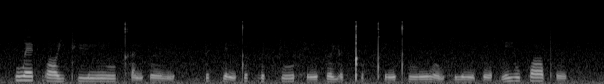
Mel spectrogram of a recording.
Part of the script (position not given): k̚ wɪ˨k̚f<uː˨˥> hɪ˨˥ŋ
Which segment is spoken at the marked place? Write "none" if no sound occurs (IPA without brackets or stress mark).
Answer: uː˨˧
